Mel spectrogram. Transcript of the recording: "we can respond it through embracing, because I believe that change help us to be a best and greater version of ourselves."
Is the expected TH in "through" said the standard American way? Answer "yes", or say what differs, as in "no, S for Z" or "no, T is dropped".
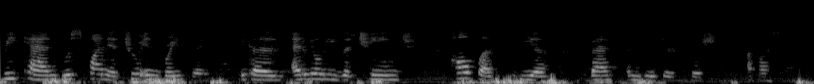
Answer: no, T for TH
